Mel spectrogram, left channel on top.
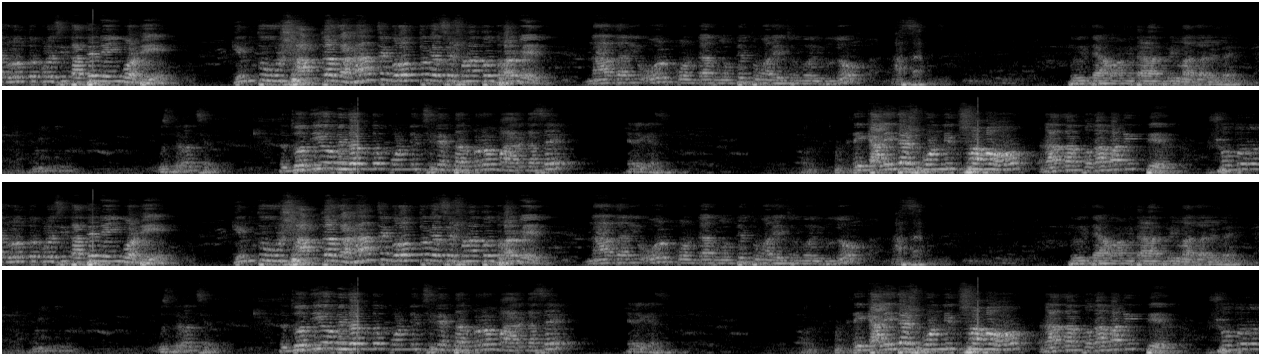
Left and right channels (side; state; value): both; normal; correlation 0.96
